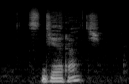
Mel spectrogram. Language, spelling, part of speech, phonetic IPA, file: Polish, zdzierać, verb, [ˈʑd͡ʑɛrat͡ɕ], LL-Q809 (pol)-zdzierać.wav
